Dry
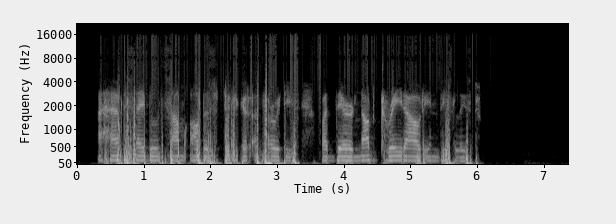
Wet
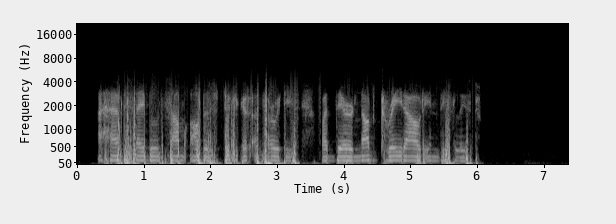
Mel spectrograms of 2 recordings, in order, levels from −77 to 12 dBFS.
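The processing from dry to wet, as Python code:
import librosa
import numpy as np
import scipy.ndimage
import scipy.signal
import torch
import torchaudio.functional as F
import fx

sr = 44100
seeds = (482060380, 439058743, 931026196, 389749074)

y = scipy.signal.sosfilt(scipy.signal.butter(4, 3000.0, 'lowpass', fs=sr, output='sos'), x)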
